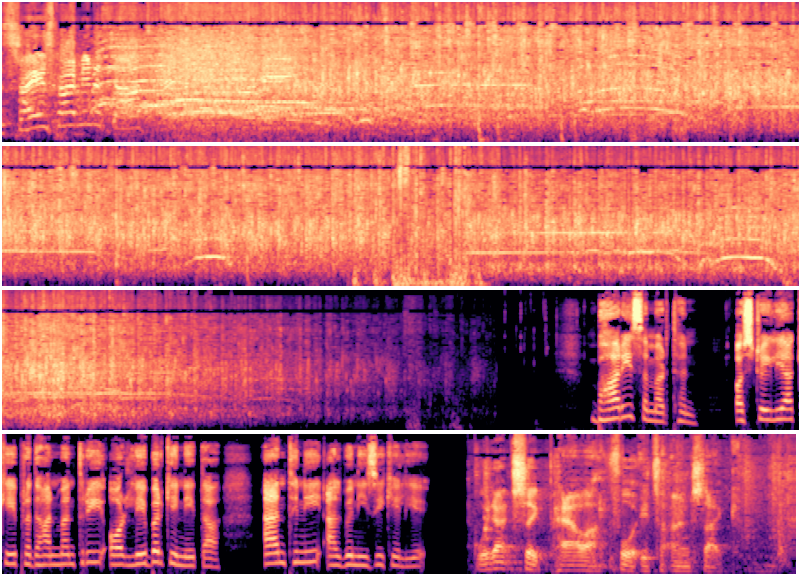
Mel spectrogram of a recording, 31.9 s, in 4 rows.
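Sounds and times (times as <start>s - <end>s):
speech: 0.0s - 2.9s, 22.0s - 31.8s
crowd cheers and whoops: 0.9s - 10.6s, 12.4s - 19.1s
crowd applause for speaker: 0.9s - 20.9s.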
